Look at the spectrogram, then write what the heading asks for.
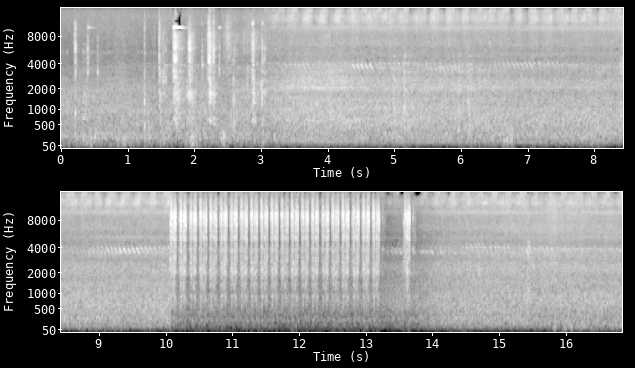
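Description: Diesel railcar running along the line at a distance, a steady outdoor rumble with a few sharp clicks early on. About ten seconds in, a rapid, evenly spaced clicking lasts about three seconds.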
